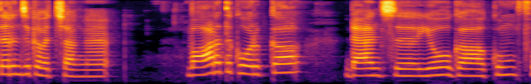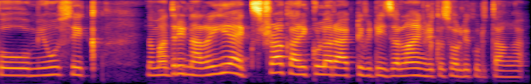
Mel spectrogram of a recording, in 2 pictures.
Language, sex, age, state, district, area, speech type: Tamil, female, 18-30, Tamil Nadu, Coimbatore, rural, spontaneous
